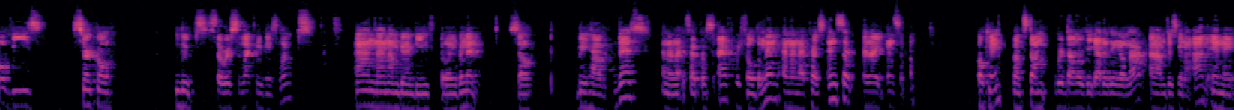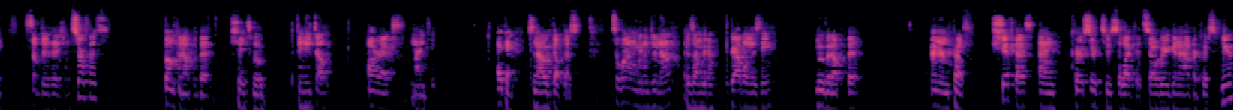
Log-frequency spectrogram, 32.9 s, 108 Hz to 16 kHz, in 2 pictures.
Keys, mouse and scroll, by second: 0.7 alt+shift+click, 2.3 alt+shift+click, 3.5 alt+shift+click, 4.1 alt+shift+click, 5.8 alt+shift+click, 6.7 alt+shift+click, 7.2-8.0 middle drag, 8.0 alt+z, 9.4 f, 10.7 i, 13.2 Tab, 13.2 Tab, 13.6 Tab, 15.0 click, 15.6 click, 15.9-18.4 drag, 18.6 click, 19.1-20.2 right drag, 20.2-21.0 middle drag, 21.0 r, 22.8-23.8 middle drag, 23.8 scroll, 24.6 KP_1, 26.0 g, 29.0 scroll, 29.7 shift+s, 31.5-32.4 scroll up 5, 32.4-32.9 shift+middle drag.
